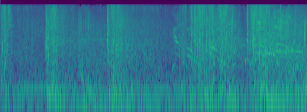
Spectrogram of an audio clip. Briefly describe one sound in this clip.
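A loud explosion booms.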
